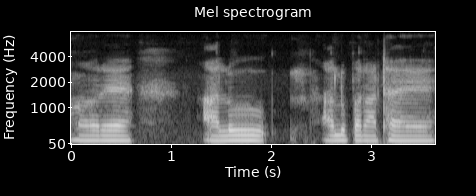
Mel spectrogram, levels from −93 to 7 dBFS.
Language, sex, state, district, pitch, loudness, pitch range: Hindi, male, Madhya Pradesh, Katni, 130 Hz, -16 LUFS, 125-135 Hz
